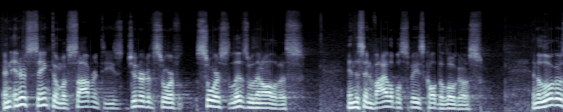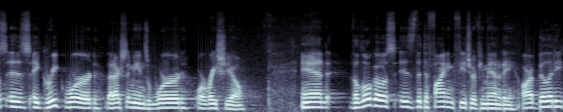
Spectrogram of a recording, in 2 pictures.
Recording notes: session from the 2020 BitBlockBoom Conference in Dallas, Texas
